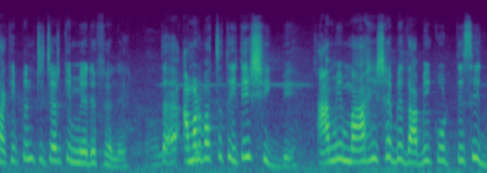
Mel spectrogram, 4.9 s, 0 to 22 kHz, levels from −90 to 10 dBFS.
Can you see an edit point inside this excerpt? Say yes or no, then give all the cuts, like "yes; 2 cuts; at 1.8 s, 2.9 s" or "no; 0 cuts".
no; 0 cuts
